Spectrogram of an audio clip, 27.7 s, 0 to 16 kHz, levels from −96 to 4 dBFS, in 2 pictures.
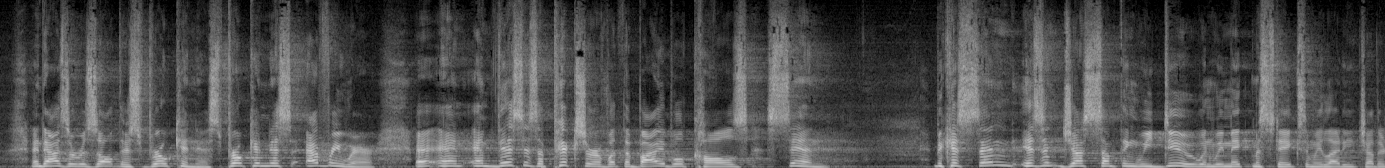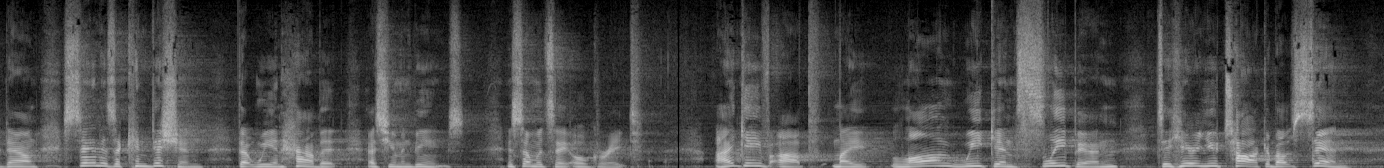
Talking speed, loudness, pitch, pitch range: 145 wpm, -25 LUFS, 205 Hz, 180-235 Hz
